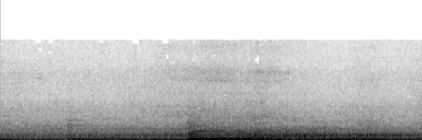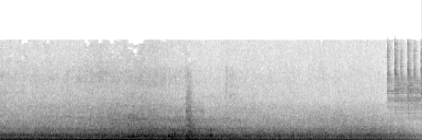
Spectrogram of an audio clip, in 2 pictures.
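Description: Steady low rumble of city traffic, with a few soft, held keyboard notes sounding over it in the first half.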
